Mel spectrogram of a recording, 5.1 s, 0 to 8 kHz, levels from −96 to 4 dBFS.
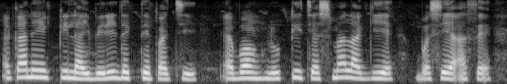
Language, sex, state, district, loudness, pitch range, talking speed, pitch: Bengali, female, Assam, Hailakandi, -14 LUFS, 200-230 Hz, 130 wpm, 210 Hz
